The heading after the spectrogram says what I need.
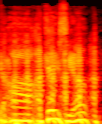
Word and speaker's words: Acacia: Happy 20th birthday, Acacia, pronounced like acacia tree.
